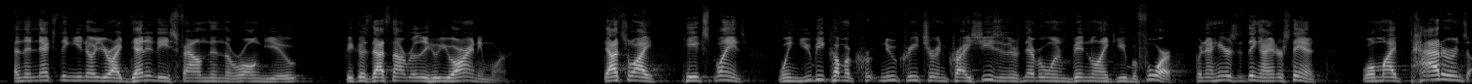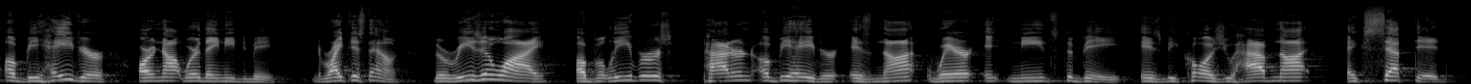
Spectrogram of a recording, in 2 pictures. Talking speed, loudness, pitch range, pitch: 175 wpm, -29 LUFS, 145-180 Hz, 160 Hz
